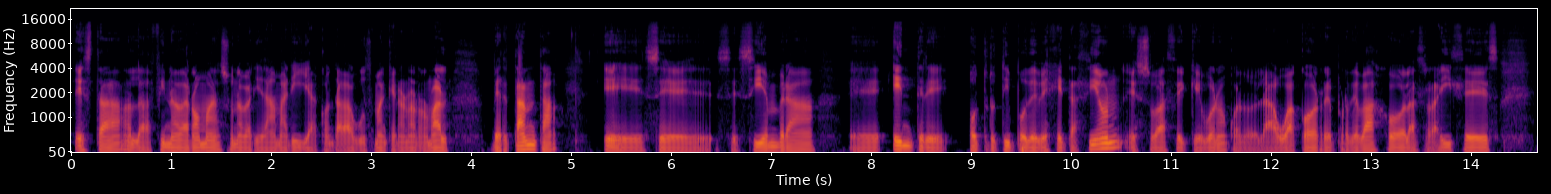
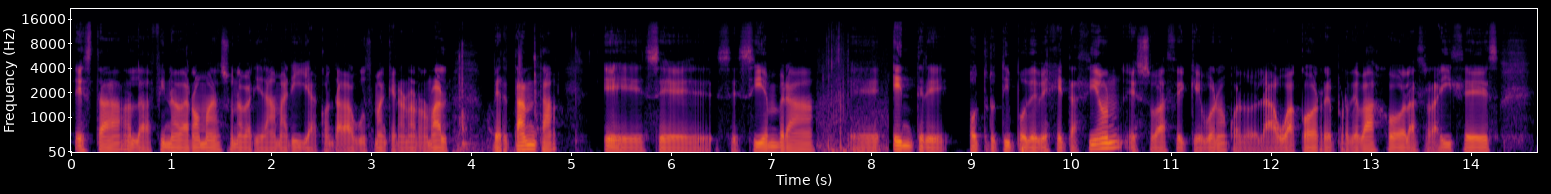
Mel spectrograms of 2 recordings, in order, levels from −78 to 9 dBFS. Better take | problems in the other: first | door banging; faint; at 4 s; peak 15 dB below the speech // footsteps; faint; at 7.5 s; peak 15 dB below the speech

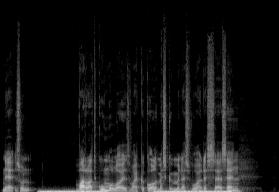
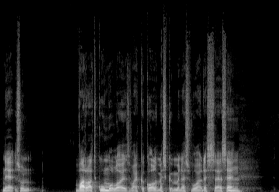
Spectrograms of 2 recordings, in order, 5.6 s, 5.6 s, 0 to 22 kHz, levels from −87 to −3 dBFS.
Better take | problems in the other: second | low rumble; noticeable; from 1 to 2 s and from 3 to 4.5 s; 15 dB below the speech

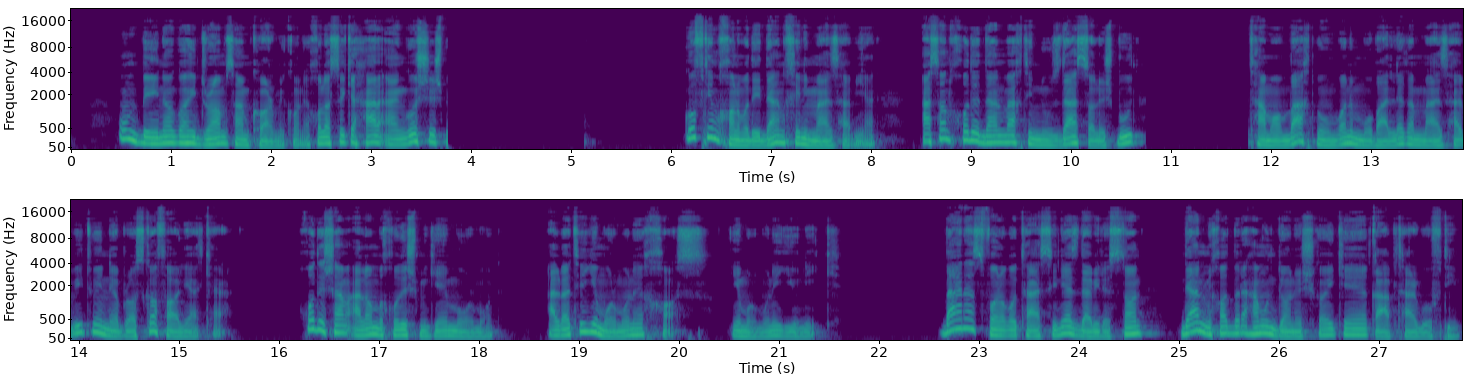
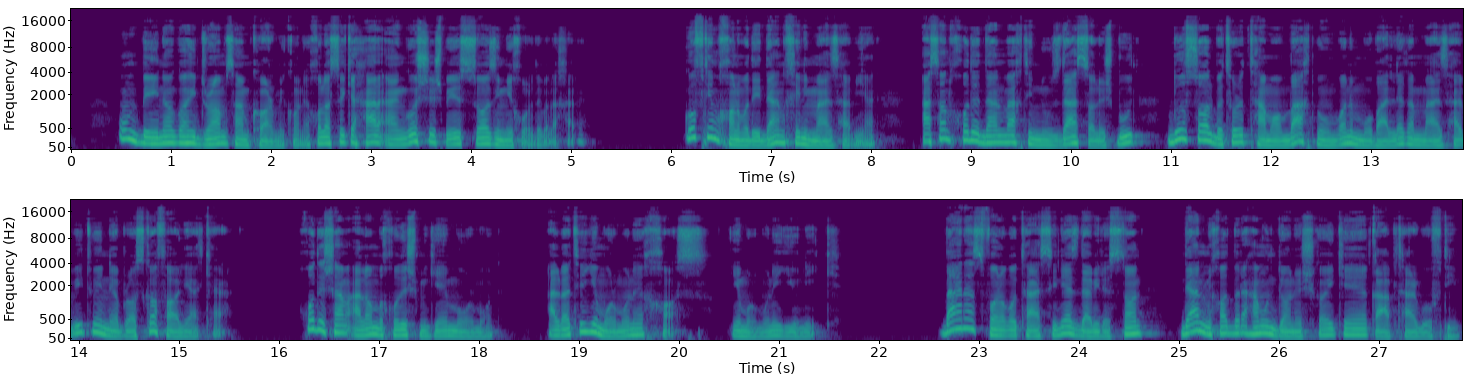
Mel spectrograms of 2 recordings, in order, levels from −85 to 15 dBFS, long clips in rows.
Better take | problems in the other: second | audio cutting out; at 4 s for 1.5 s and at 11 s for 1 s

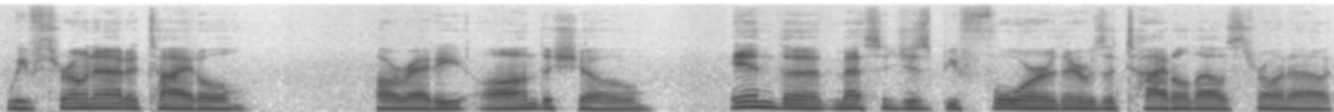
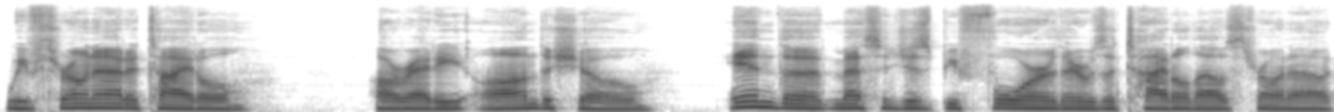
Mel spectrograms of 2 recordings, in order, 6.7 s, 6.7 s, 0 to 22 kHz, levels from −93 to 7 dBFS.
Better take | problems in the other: second | hiss; faint; throughout; 25 dB below the speech

